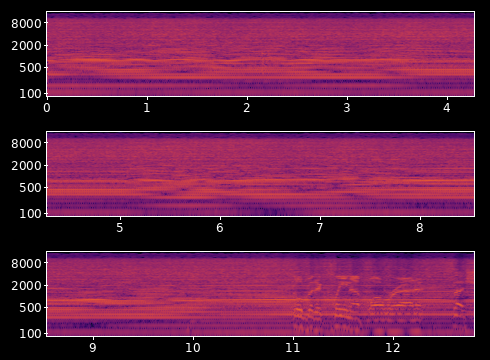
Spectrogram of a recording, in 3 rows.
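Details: Campbell Hausfeld HL431500 oiled air compressor, about 2008, after replacing piston, rings, connecting rod, air filter and valve plate (previously built only about 20 PSI): loud, steady constant-pitch pumping drone as pressure builds past 25 PSI; running normally.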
